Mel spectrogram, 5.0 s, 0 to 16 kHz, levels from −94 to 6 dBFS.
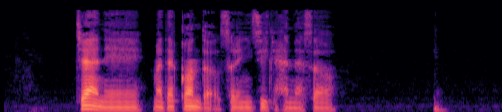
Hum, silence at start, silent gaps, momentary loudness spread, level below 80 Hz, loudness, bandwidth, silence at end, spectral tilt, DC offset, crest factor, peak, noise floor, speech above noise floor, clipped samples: none; 0.75 s; none; 25 LU; -44 dBFS; -24 LUFS; 11.5 kHz; 0.6 s; -6 dB/octave; under 0.1%; 26 dB; -2 dBFS; -74 dBFS; 51 dB; under 0.1%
